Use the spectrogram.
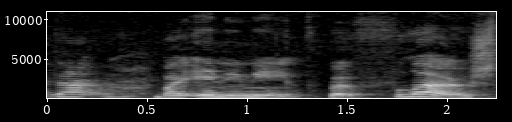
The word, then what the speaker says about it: floche: so floss versus flosh it is called flosh with the long o i do know how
